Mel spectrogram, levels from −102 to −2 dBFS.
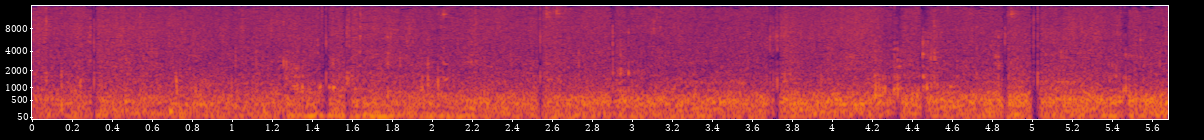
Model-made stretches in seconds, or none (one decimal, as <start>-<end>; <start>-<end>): none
